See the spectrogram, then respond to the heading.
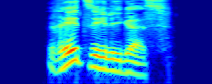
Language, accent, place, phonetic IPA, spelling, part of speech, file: German, Germany, Berlin, [ˈʁeːtˌzeːlɪɡəs], redseliges, adjective, De-redseliges.ogg
- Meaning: strong/mixed nominative/accusative neuter singular of redselig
